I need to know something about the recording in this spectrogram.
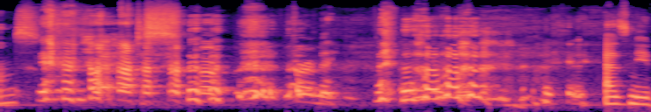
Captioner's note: board laughing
